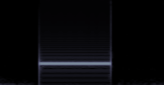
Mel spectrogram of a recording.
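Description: A function generator app on a smartphone sends a steady pure tone through the headphone jack, sounding loud and clean for under a second, with sharp clicks at its start and end.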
